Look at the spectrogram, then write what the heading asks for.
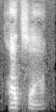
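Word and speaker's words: Keccak: and by the way I keep being reminded that it's pronounced ketchup ketchup if you're so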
